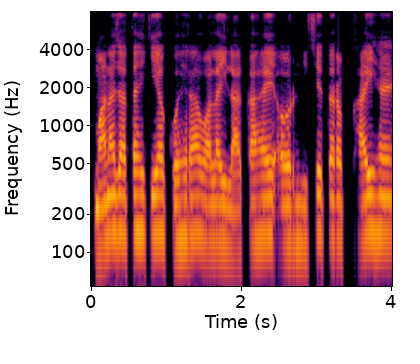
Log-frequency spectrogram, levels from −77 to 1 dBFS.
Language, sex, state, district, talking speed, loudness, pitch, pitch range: Hindi, male, Chhattisgarh, Sarguja, 210 wpm, -17 LUFS, 130 Hz, 120-140 Hz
